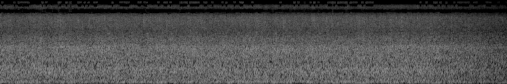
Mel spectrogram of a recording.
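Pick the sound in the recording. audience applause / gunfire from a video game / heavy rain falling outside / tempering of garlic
heavy rain falling outside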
